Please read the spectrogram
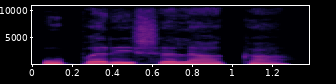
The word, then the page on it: ಉಪರಿಶಲಾಕೆ: upari ślāke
